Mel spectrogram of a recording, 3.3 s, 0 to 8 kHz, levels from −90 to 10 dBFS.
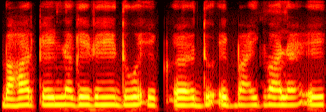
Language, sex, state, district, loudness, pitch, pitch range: Hindi, female, Madhya Pradesh, Bhopal, -15 LUFS, 200 Hz, 195-205 Hz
